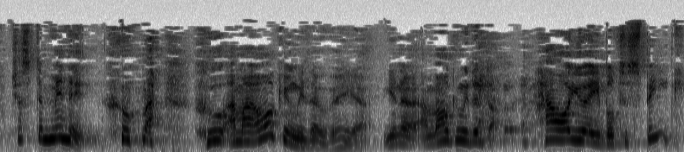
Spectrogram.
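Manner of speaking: high-pitched mock bafflement, half laughing; incredulous. Speaker voicing Bilam realising his donkey talks, incredulous. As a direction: stop short in amused, high-pitched disbelief.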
